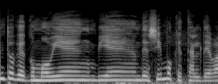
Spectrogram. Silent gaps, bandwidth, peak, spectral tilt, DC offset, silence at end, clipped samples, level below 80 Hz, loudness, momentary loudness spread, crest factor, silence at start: none; 13.5 kHz; -6 dBFS; -5 dB/octave; under 0.1%; 0 s; under 0.1%; -40 dBFS; -21 LUFS; 4 LU; 14 dB; 0 s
